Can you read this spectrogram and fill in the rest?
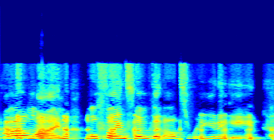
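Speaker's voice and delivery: high, laughing mock push along; hurrying boyfriend. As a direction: hustle her down the line while laughing. Boyfriend voiced continuing.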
